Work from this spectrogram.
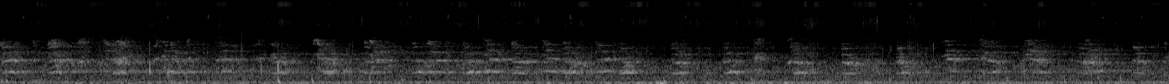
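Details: Female beagle on a rabbit track, hunting for hours and steadily giving mouth: continuous, repeated hound bays about twice a second with harmonic, bawling tones, over outdoor rustle and low background noise.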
